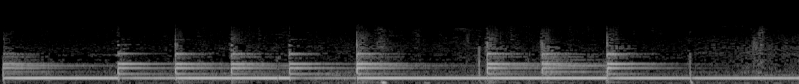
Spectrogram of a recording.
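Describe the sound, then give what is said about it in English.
A tiger-patterned stone chime struck again and again, about ten ringing strokes at an unhurried, slightly irregular pace, each giving a bright bell-like chord over a steady low sustained tone, with no talking. “Let's hear the sound that comes from the tiger-patterned stone chime.”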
